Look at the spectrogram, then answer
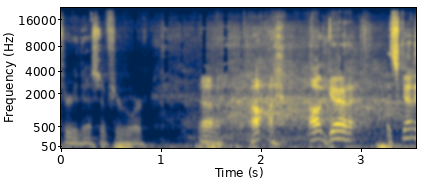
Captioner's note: audience applauding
